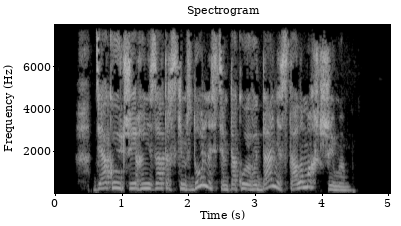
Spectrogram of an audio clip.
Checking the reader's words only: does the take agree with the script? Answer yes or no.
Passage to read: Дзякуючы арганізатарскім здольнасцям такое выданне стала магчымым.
yes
